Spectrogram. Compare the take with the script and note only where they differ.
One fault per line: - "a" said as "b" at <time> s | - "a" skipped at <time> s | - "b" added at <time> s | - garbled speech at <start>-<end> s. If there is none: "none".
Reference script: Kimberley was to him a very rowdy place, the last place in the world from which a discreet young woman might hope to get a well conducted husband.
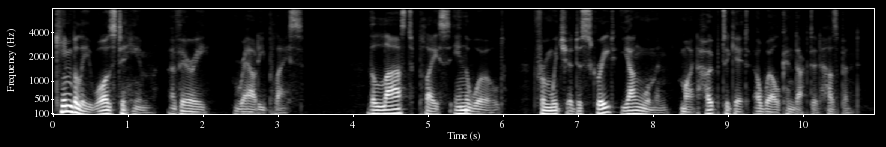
none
